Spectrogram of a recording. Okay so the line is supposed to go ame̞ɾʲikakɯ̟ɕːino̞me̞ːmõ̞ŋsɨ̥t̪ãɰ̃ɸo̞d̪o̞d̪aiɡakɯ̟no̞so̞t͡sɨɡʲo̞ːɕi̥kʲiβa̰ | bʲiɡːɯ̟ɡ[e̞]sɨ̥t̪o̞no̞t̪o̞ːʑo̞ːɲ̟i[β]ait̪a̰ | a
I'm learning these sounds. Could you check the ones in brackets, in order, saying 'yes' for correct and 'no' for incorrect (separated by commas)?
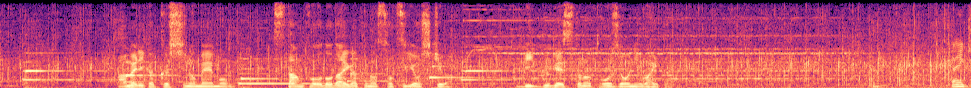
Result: yes, yes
